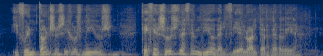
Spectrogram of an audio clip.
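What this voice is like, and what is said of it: Solemn old-movie Jesus voice. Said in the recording (Spanish): “hacer la voz de Jesús de película mexicana? Ah, sí, como de película de Semana Santa.”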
